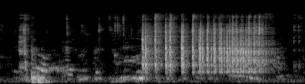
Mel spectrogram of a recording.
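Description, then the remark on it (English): Dice are rolled for a speed check in a game, clattering and tumbling across a hard surface in a quick burst of sharp rattling clicks, fairly loud, after a brief earlier rattle. “Yeah, you're gonna have to roll speed to try to catch him. So roll your dice.”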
